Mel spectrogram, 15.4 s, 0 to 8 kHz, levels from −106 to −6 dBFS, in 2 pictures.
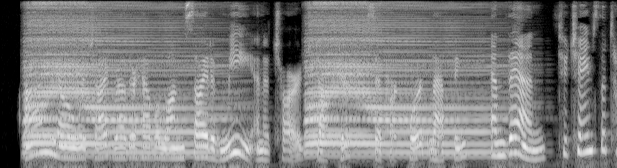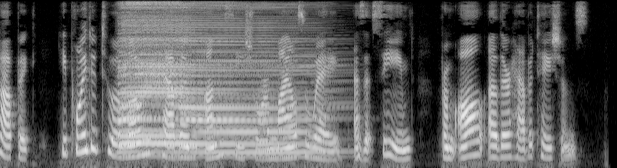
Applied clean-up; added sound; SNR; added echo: none; Harmonica; 0 dB; none.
